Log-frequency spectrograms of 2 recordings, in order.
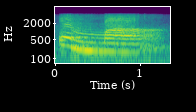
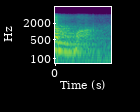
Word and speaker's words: إما: إما تلفظ عادة بكسر الهمزة والتشديد، لكن أحيانا نفس إما يتلفظوها أما، هي إما اللي تأتي للتنويع، إما زيد وإما عمرو. أحيانا البعض يقول أما زيد وأما عمرو، لاحظت شلون؟ هي نفس إما لكن أحيانا تقرأ أما.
